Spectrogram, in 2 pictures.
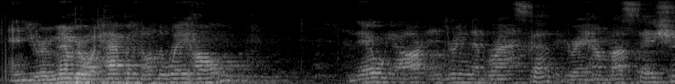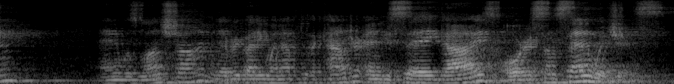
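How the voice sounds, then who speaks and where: A man's voice: mid-range voice, normal speed, fairly bright tone. A man in his seventies telling a wry story at a reunion, lingering on the punchlines. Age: 70s. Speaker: alumnus giving a tribute. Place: large hall with an audience. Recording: echoey hall from far off, crowd.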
